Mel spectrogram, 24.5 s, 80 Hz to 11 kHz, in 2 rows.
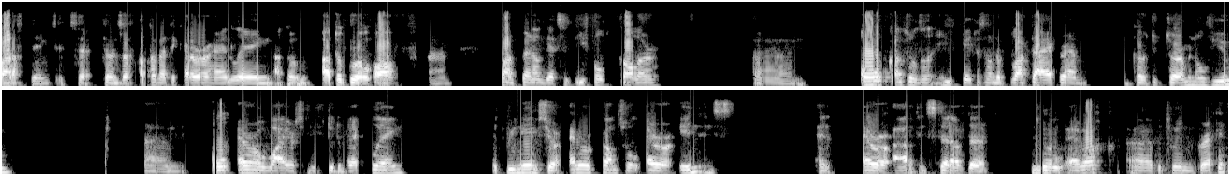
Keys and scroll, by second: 5.0 ctrl+z, 6.8 ctrl+space, 7.0 ctrl+a, 12.4 ctrl+a, 13.5 Escape, 14.8 ctrl+z, 16.6 ctrl+space, 17.8 ctrl+shift+a.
